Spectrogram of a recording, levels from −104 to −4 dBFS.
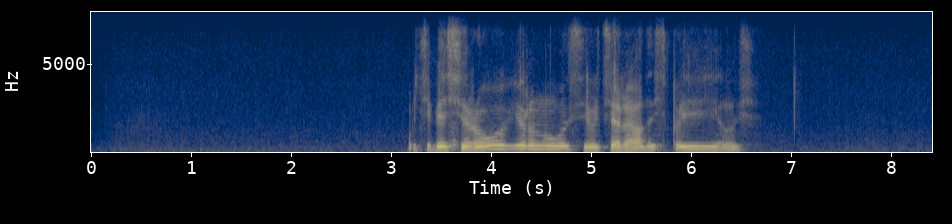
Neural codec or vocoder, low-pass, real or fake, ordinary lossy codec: codec, 16 kHz, 6 kbps, DAC; 7.2 kHz; fake; Opus, 32 kbps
